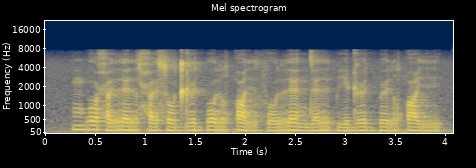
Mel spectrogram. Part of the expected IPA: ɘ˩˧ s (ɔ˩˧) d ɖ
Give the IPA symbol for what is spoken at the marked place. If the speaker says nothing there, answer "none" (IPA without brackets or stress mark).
o˩˧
